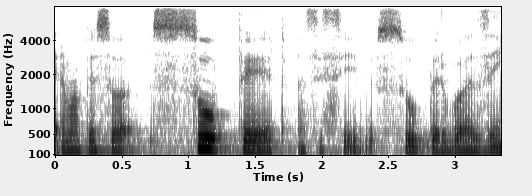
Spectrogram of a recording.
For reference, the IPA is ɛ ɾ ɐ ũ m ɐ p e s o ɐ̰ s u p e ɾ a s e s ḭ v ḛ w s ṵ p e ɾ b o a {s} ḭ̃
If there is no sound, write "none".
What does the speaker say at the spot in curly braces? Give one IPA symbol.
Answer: z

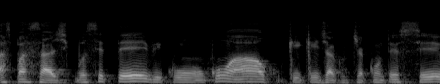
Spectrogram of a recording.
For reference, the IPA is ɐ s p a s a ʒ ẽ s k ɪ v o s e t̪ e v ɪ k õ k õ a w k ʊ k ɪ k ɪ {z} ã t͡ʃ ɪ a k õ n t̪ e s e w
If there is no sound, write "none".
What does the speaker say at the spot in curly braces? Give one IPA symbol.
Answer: ʒ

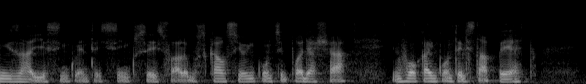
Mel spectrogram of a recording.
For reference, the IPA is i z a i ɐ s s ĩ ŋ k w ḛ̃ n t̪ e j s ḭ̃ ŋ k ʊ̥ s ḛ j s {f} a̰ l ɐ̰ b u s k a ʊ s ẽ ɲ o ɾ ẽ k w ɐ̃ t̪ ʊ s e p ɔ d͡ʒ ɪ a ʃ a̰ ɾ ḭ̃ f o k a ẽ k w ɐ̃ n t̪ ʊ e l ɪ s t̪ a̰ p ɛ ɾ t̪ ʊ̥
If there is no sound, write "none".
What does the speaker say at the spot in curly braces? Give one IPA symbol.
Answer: f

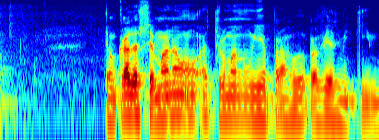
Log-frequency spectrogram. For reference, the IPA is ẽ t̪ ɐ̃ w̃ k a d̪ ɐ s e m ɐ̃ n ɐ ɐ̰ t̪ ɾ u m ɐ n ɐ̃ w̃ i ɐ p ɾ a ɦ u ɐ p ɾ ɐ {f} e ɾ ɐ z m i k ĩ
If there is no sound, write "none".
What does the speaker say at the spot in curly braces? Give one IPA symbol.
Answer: v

